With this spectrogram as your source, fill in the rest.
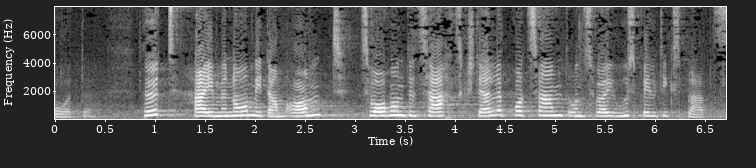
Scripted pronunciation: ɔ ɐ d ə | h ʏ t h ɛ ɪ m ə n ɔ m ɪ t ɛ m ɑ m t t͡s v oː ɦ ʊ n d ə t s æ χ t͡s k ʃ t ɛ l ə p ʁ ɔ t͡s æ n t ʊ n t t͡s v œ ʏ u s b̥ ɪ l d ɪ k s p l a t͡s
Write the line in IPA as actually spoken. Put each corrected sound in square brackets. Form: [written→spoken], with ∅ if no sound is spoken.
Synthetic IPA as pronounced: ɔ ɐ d ə | h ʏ t h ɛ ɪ m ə n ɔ m ɪ t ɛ m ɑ m t t͡s v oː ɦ ʊ n d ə t s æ χ t͡s k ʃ t ɛ l ə p ʁ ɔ t͡s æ n t ʊ n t t͡s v œ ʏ u s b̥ ɪ l d ɪ k s p l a t͡s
